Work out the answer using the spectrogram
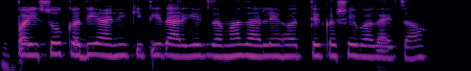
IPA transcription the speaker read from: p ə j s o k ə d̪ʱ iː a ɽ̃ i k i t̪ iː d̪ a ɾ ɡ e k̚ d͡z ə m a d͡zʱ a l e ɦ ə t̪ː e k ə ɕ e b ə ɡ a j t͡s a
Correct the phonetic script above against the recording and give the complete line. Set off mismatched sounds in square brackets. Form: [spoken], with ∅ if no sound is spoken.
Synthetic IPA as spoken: p ə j s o k ə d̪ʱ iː a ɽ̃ i k i t̪ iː d̪ a ɾ ɡ e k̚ d͡z ə m a d͡zʱ a l e ɦ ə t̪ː e k ə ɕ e b ə ɡ a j t͡s a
